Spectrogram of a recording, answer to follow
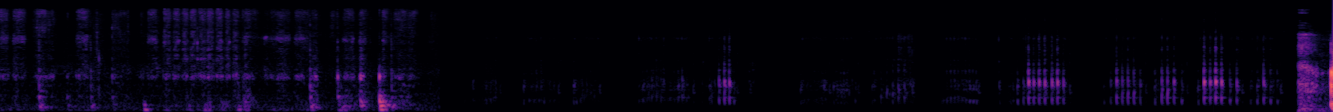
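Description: Faint rubbing and scratching of a wipe over painted paper strips, lifting off dried paint. It stops about three seconds in, leaving near silence with a few faint soft sounds.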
